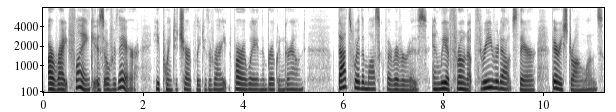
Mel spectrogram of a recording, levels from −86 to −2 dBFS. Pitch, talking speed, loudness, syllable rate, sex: 190 Hz, 175 wpm, -19 LUFS, 4.9 syllables/s, female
